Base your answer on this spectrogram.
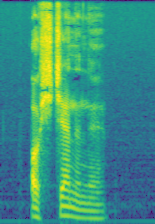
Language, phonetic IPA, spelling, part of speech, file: Polish, [ɔˈɕt͡ɕɛ̃nːɨ], ościenny, adjective, Pl-ościenny.ogg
